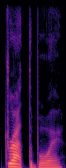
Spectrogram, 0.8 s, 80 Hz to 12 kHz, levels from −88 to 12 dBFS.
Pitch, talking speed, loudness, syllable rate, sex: 175 Hz, 215 wpm, -19 LUFS, 4.1 syllables/s, female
